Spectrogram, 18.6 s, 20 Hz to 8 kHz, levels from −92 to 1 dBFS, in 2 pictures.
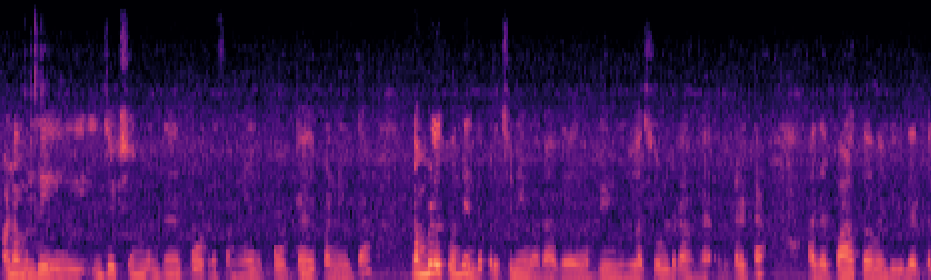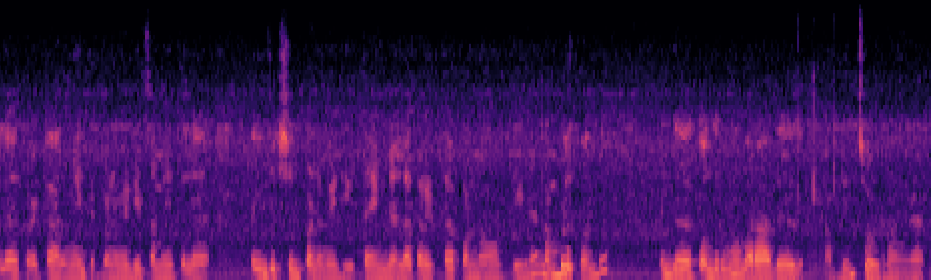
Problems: low volume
